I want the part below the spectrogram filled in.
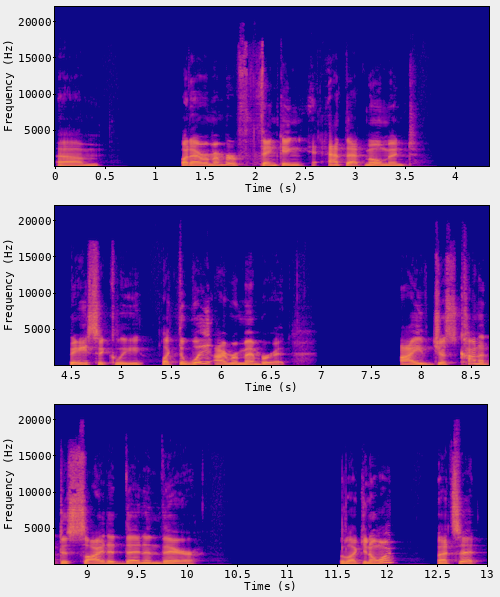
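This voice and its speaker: On a casual game stream, a native Swedish speaker in his forties from Sweden muses in a rambling, reflective way and chuckles often. His fairly high, fairly bright voice is very animated, a little slow, and full of pauses.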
